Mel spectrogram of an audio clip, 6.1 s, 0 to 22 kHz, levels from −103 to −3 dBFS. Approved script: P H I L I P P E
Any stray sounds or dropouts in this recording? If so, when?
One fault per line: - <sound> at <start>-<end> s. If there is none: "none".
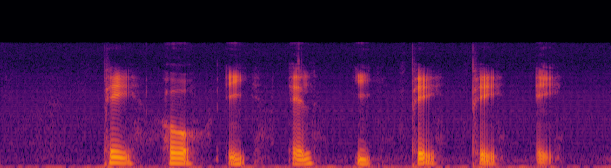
none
